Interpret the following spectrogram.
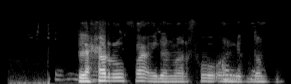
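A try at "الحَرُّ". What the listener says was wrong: Iya, bukan al-hurru itu ya, al-harru yang benar bacanya.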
